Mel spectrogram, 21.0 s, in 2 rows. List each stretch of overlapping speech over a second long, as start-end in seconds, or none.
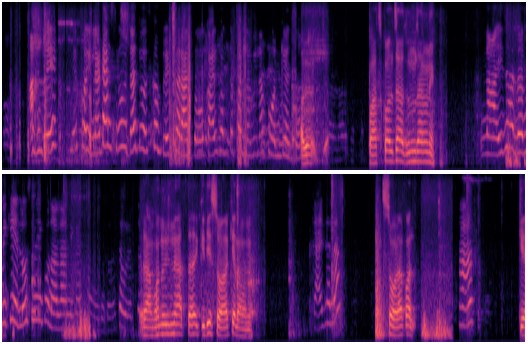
13.3-14.8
